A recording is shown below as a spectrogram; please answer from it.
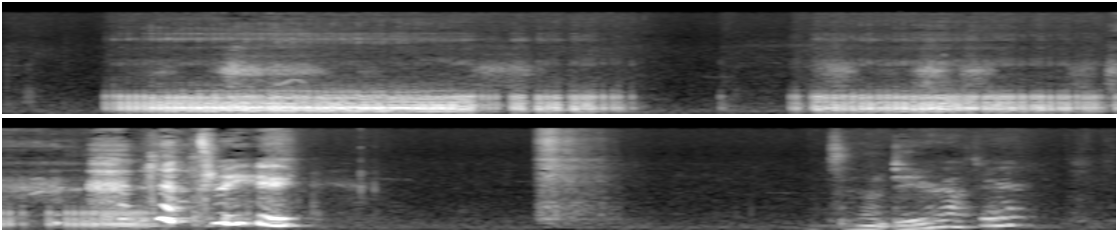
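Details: Puppy growling while trying to scare deer outside: two long stretches of low, rumbling, pulsing growl, then scuffling noises and a person's voice urging it on.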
